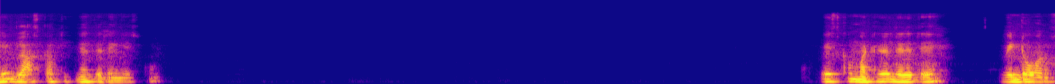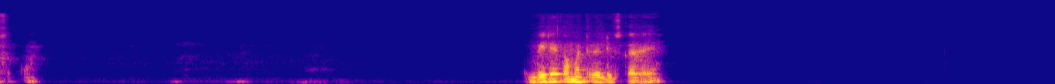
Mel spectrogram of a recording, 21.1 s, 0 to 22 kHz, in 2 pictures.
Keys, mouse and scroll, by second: 0.9-2.2 scroll down 1, 2.2-2.6 scroll up 1, 2.6 middle click, 2.6 middle click, 3.6 click, 19.8 click.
